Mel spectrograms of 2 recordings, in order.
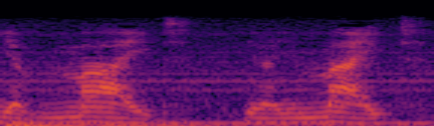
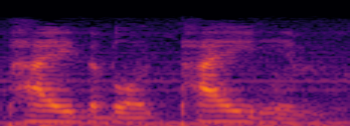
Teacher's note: The E's in our sentence, they're followed by like an AI, like an I sound.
